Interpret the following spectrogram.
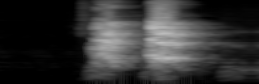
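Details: Nine-week-old Scottish Terrier puppy playing with a tea spoon gives two sharp, high, yappy barks in quick succession, the second slightly louder, followed by a faint trailing sound; an indoor setting.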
